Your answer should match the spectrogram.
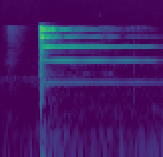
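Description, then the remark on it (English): A single bright strike of a small travelling hand bell rings out, its clear metallic tone lingering and slowly fading over more than a second. “I've got a travelling bell.”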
